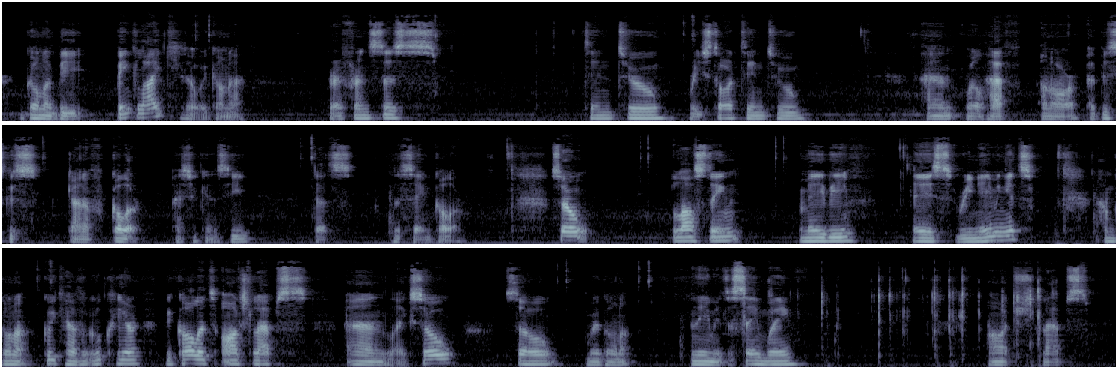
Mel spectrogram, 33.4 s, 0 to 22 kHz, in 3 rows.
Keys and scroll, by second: 29.7 F2, 30.5 Left, 30.8-33.4 typing.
